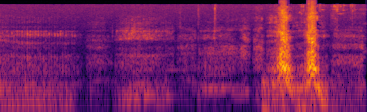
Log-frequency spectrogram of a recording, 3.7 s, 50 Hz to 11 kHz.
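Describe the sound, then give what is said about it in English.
A dog, Ranger, a 9-year-old chocolate dog, barks twice near the end, loud, after a stretch of low rumbling background noise with some faint movement. “Bark if you're happy. Bark if you're a dog.”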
